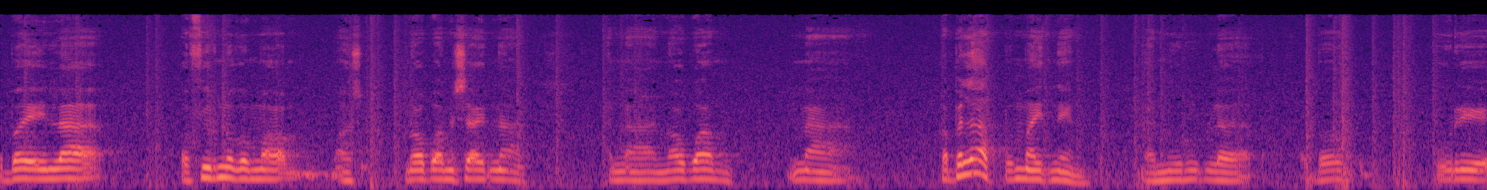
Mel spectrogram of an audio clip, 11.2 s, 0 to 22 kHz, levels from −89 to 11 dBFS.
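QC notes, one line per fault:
Nothing to flag here, just a bit of room noise sitting about 17 dB under the speech, which comes from the recording space and not from the system.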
